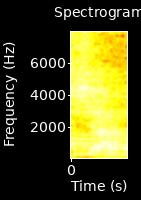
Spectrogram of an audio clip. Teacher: Ya, sya. Kemudian dibantu dengan sifat huruf sya yaitu tafasyi menyebar sya. Jadi kalau kita praktekkan dengan ash itu berbunyi ada tafasyi menyebar bunyi sya.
